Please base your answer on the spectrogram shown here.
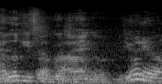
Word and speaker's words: Django: Y'all better stop saying Inception Django. That's still silent. I love that movie. I said Django just now. I love that. He did. The D is silent. Django? It is silent.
